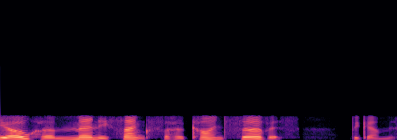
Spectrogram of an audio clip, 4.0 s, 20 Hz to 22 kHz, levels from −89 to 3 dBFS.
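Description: No faults are present.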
